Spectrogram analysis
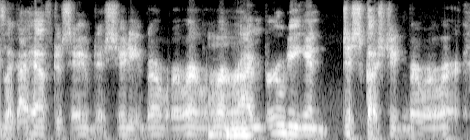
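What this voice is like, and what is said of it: Brooding superhero character voice. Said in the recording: “my Oliver Queen impression.”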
